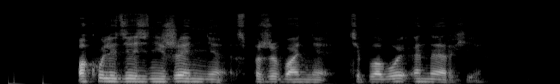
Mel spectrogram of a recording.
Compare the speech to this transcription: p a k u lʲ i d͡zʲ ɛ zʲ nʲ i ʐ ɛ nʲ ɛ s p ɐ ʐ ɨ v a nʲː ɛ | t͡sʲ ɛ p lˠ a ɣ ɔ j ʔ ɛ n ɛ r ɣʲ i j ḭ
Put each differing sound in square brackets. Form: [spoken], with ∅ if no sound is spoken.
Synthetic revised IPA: p a k u lʲ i d͡zʲ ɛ zʲ nʲ i ʐ ɛ [nʲː] ɛ s p ɐ ʐ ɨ v a nʲː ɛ | t͡sʲ ɛ p lˠ a [v] ɔ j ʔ ɛ n ɛ r ɣʲ i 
